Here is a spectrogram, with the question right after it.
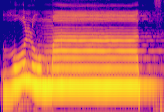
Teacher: maka mimnya panjang, boleh 2, 4 atau 6 harokat asal konsisten dalam sekali duduk. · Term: mad arid li sukun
